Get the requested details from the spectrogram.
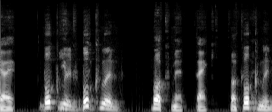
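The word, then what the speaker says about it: Buchman: You Bookman, Bookman, thank you, Bookman, Bookman, yeah.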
